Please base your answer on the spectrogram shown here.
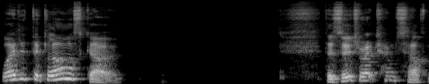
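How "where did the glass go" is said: high, loud disbelief; shocked keeper. A narrator's reading. Zoo keeper in shock over the vanished glass, high and loud. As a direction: cry it out in shock. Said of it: "he kept saying".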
